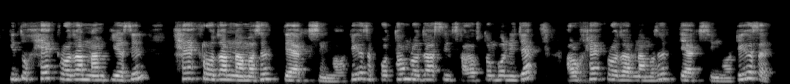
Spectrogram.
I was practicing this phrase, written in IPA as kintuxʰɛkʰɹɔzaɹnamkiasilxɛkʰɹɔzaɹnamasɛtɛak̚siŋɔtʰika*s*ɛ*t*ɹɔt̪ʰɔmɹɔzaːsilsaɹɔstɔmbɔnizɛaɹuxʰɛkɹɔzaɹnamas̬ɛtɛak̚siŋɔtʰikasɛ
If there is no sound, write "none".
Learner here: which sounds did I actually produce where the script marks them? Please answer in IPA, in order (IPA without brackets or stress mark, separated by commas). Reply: s, p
